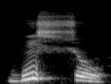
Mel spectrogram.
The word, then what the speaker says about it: বিশ্ব: উচ্চারণটা আমরা করি দুইবার আমরা বিশব বলি না বিশব বলি না আমরা বলি বিশ তাই না উচ্চারণ করতে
